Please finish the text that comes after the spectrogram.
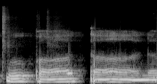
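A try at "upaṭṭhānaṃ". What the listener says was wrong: No, it is not upatanam. Wait. Upattha. TT. It has two dots down there.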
